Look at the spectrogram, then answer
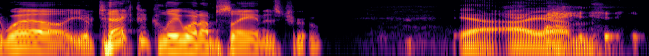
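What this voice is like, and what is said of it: Bill Clinton impression. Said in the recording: “that's a pretty good Clinton imitation”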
